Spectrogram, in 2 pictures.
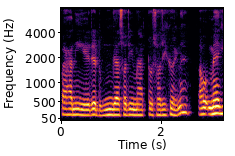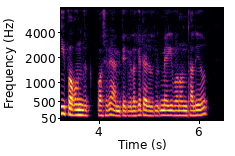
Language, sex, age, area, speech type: Nepali, male, 18-30, rural, spontaneous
